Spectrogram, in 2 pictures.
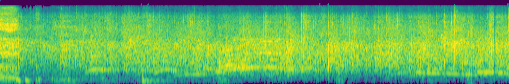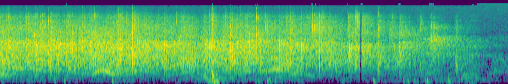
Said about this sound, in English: Everybody clap your hand. Don't let sickness stop you.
